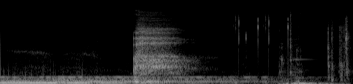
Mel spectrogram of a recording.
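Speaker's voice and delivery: drawn-out breathy sigh; long exasperated sigh. Real, not acted. Streamer hears the car was taken, long exasperated sigh. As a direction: let out a long, fading sigh.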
